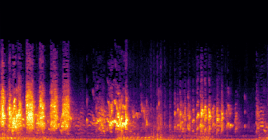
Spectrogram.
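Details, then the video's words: Lovebirds calling while mating: a rapid run of high, sharp chirps and squeaky twitters in quick pulses, with a low hum and soft wing rustling beneath. "Lovebirds mating sounds"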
